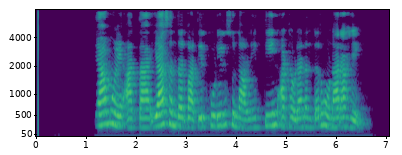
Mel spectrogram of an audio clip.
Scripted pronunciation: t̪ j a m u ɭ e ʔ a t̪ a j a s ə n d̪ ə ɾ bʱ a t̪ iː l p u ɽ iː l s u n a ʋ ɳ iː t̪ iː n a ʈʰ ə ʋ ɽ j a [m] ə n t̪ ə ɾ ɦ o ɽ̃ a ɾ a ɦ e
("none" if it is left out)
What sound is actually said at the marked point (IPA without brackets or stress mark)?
n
